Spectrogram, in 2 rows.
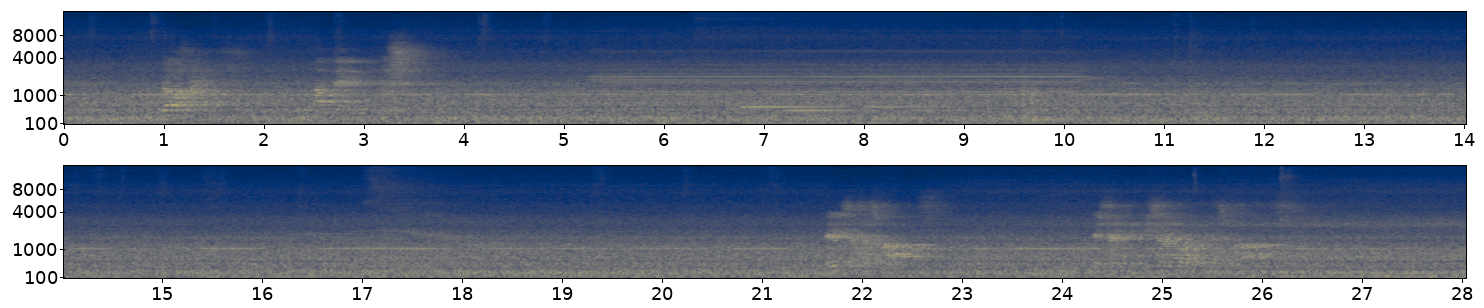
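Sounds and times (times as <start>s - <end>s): train equipment humming and whirring: 0.0s - 28.0s.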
